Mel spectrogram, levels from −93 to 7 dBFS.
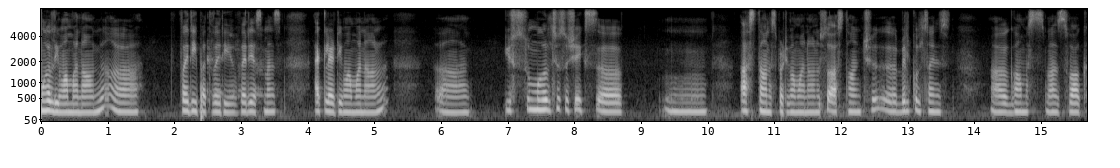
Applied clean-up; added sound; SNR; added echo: none; none; none; none.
